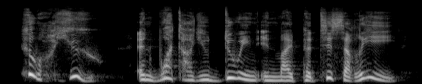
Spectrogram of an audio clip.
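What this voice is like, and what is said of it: Stern voice with French accent. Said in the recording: “in a rather stern tone, with a French accent.”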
